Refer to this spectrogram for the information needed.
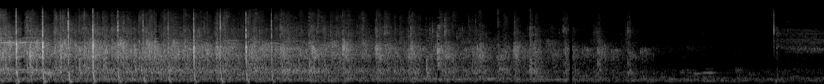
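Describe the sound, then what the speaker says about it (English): Audience applause at a Tyler ISD school board meeting: a dense, steady round of clapping from a roomful of people that gradually thins and fades out toward the end, with one last stray clap. "Let's give him one more round of applause."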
